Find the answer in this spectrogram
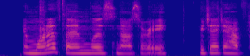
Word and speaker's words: Nazaré: So we packed up 2:30 and headed to, I think I've been saying it wrong, Nazar, not Nazaré. Nazar. Is it Nazar? Yeah. I thought it was Nazaré.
